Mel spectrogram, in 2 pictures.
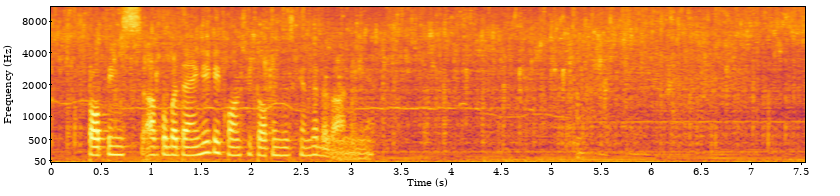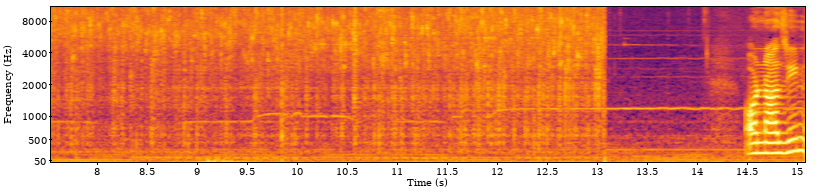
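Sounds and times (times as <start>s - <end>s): patty sizzling in a frying pan: 0.0s - 13.1s.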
